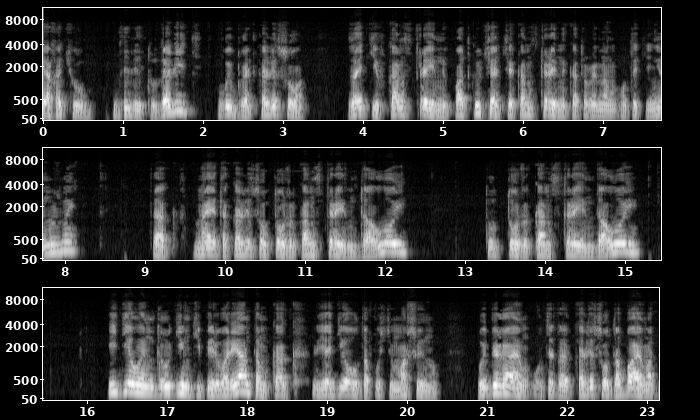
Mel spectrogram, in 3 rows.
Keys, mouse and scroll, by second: 1.0 Delete, 2.2 click, 4.1 click, 5.6 click, 6.5 middle click, 8.1 middle click, 8.9 click, 10.0 click, 11.9 click, 12.5 middle click, 13.9 click, 15.4 click, 16.6 shift+middle click, 17.6 middle click, 18.9 shift+middle click, 22.0 shift+middle click.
